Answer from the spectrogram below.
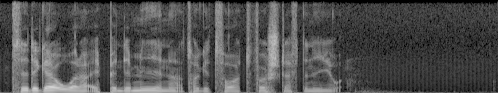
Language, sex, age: Swedish, male, 19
